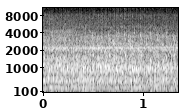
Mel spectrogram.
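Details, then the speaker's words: 2008 Ford Fusion with a P0757 stuck "B" solenoid transmission code, hood open: short stretch of smooth, even idle with a soft, steady hum and no knocks or ticks; the owner calls it a good-sounding engine. Normal idle. "a good sounding engine I mean listen to it I don't think the camera does it just this probably sounds a little loud on the camera but it's very quiet to me a little bit of the lifter tick when you first"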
